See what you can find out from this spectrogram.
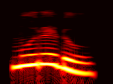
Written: ಮುರಡು

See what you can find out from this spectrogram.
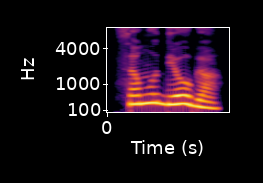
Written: ಸಮುದ್ಯೋಗ

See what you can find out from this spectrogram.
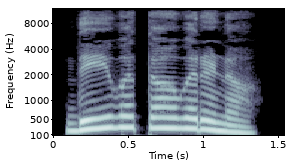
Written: ದೇವತಾವರಣ

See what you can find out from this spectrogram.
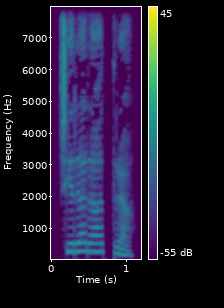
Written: ಚಿರರಾತ್ರ

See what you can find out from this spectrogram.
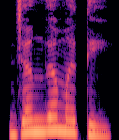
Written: ಜಂಗಮತಿ

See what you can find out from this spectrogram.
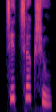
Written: ಚಿಚ್ಚಕ್ಷು

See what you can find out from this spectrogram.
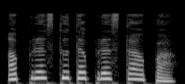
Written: ಅಪ್ರಸ್ತುತಪ್ರಸ್ತಾಪ

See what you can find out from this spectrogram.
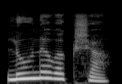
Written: ಲೂನವಕ್ಷ

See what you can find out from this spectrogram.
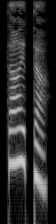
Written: ದ್ಯುತಿ

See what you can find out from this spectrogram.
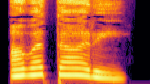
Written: ಅವಧಾರು

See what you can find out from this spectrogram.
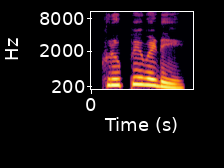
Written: ಕೃಪೆವಡೆ

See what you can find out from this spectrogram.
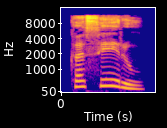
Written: ಕಸೇರು

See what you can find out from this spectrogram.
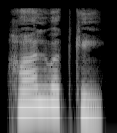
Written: ಹಾಲ್ವಕ್ಕಿ

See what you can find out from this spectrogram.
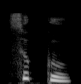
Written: ಸುಕ್ಕು

